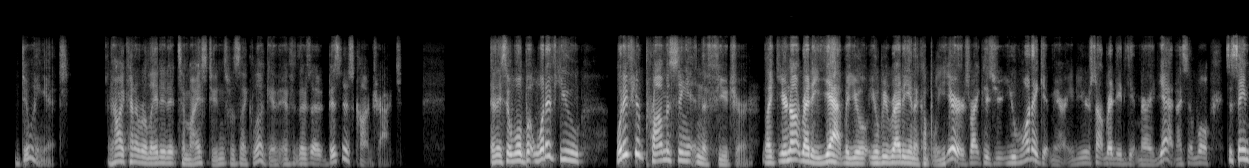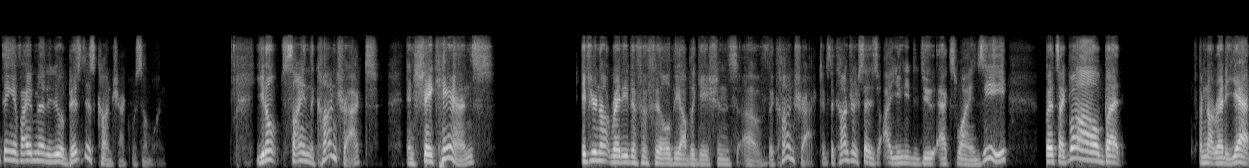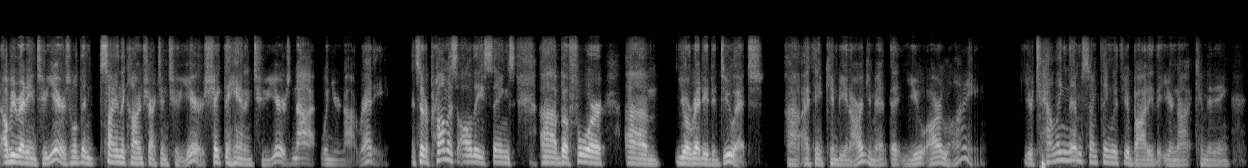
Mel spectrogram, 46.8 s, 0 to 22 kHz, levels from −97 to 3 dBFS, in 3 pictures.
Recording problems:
garbled, watery; slightly; nothing above 7.5 kHz

